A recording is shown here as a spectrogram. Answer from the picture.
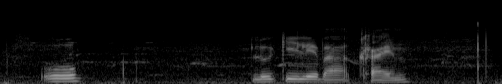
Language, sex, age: Southern Sotho, male, 19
